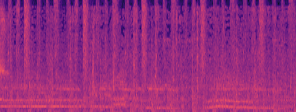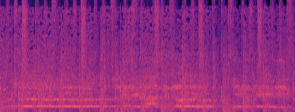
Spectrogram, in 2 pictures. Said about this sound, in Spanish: El pueblo empezaba a manifestar su descontento. Salía a las calles golpeando sus cacerolas y pidiendo que, se vayan todos.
